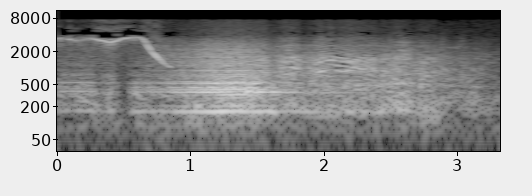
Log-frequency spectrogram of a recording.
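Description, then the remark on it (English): A shrill whistle to hail a taxi slides downward, then an empty taxi cab roars past at about 40 without stopping, its engine noise swelling loudly and fading with a dull, rushing hum. “Wouldn't stop, and he had an empty cab.”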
